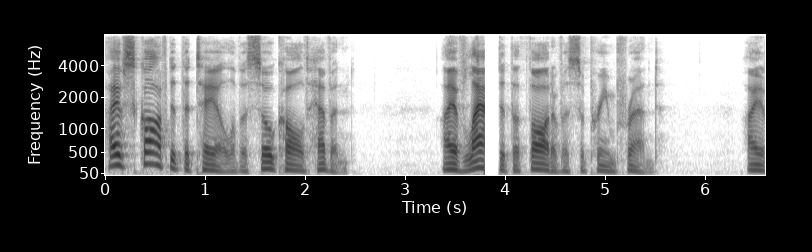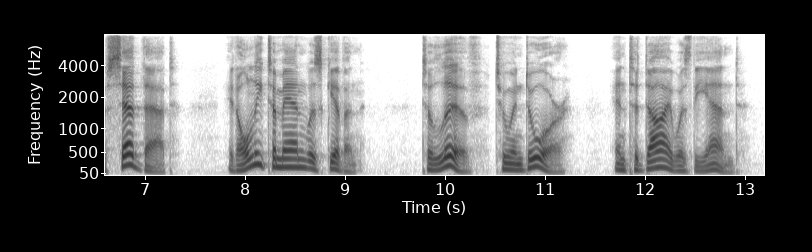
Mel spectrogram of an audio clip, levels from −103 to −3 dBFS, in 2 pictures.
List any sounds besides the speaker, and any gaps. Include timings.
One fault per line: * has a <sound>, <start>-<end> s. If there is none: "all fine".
* has a dropout, 3.8-3.9 s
